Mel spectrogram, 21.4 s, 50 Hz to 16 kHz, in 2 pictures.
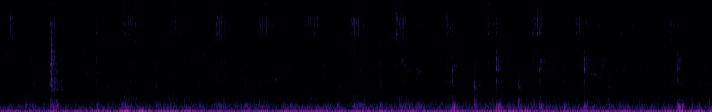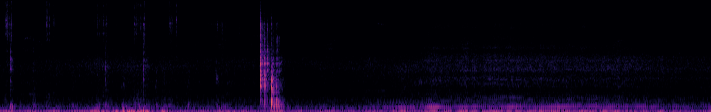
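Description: Small metallic clicks and clinks from hand tools and screws being worked at a car's heater box, including light ticks about twice a second. One loud metallic clack comes just before 15 seconds in.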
